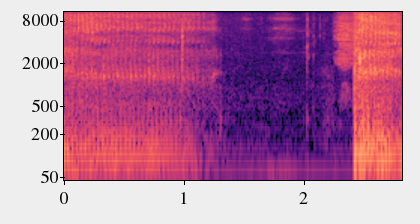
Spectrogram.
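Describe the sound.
A human voice imitates a jungle cat, making a low, raspy purring growl for about a second, then a short pause before a louder rumbling growl bursts back in.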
